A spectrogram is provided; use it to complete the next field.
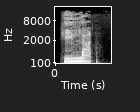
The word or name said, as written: hellang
